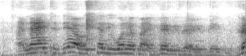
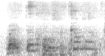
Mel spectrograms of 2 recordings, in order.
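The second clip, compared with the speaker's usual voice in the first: soft coaxing; 11 semitones higher, 13 dB quieter than usual. Acted.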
